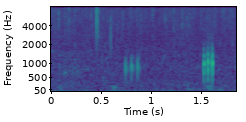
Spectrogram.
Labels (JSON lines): {"label": "biophony, damselfish", "recorder": "SoundTrap 500"}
